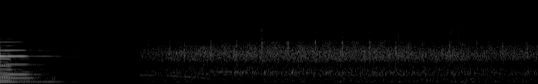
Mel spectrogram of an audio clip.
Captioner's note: audience applauding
